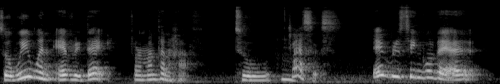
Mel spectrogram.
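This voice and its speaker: A woman speaks in a Chilean accent with lively intonation. Her pace is fairly quick. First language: Spanish. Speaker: somatic trauma specialist. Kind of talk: interview answer. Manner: candid.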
